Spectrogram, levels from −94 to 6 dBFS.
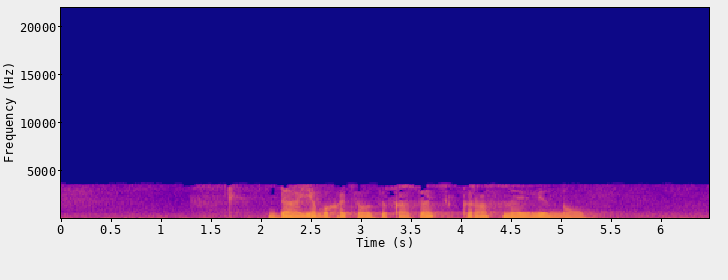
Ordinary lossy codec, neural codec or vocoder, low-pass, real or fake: MP3, 16 kbps; none; 3.6 kHz; real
